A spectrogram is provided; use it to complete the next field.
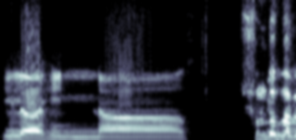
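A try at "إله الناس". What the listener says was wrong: সুন্দরভাবে গুণাগুলো হচ্ছে না। ধরে রাখার জায়গাগুলো একটু বেশি বেশি করতে হবে।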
